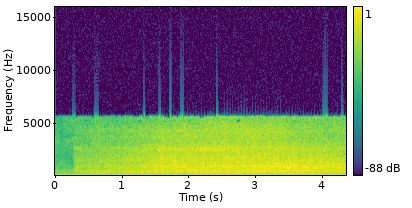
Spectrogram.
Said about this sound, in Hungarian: Néma csöndben, villogó fényjelzéssel érkeztek a gyilkosság helyszínére a rendőrautók.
